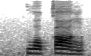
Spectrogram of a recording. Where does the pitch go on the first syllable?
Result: falling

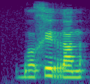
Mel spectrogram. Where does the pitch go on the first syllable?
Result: high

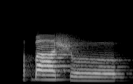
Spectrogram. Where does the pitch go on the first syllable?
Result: high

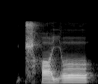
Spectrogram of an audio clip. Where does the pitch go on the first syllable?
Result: low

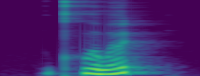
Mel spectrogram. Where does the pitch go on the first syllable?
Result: low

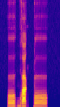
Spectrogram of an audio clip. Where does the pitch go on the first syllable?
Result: rising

